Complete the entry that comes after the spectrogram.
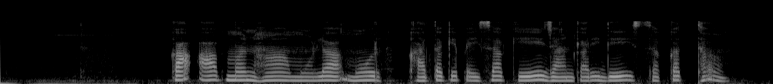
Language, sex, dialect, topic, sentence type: Chhattisgarhi, female, Western/Budati/Khatahi, banking, question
